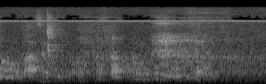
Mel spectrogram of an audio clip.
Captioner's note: laughs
